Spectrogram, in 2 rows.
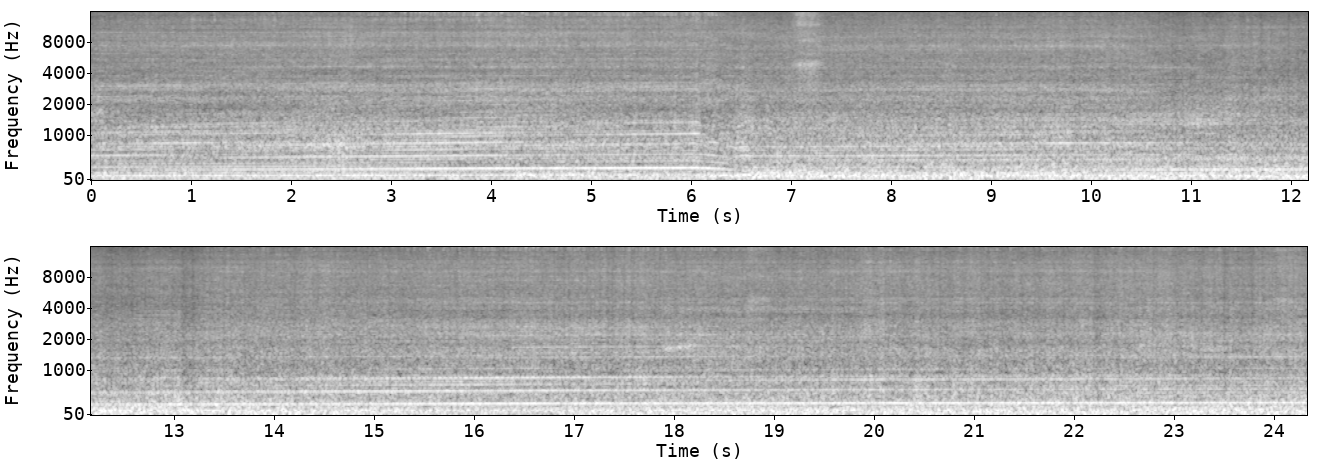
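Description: A 2023 Honda CB125F fitted with a 28mm throttle body revs steadily while being ridden, its engine note climbing in pitch through a gear, dropping briefly at a shift, then rising again over constant wind rush.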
